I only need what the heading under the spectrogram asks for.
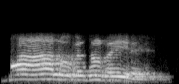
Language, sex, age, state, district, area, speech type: Hindi, male, 60+, Uttar Pradesh, Ayodhya, rural, conversation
